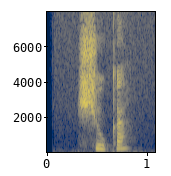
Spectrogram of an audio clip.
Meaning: 1. pike (any freshwater fish of the genus Esox, a relatively large, predatory fish) 2. KSShch (Soviet anti-ship cruise missile)
- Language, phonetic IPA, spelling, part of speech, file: Russian, [ˈɕːukə], щука, noun, Ru-щука.ogg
